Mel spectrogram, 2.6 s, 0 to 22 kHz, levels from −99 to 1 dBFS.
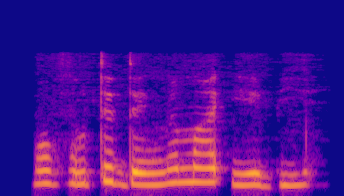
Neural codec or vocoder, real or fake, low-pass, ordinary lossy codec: none; real; 7.2 kHz; Opus, 64 kbps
